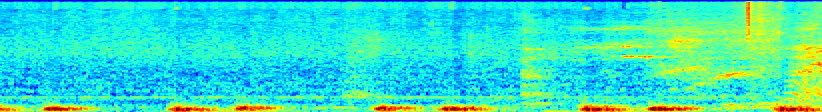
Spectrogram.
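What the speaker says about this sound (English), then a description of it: "It sounds like a heartbeat," A heartbeat sound effect in a Dungeons & Dragons live play session, a loud, close, deep thumping in regular lub-dub pairs repeating steadily with no talk over it.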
